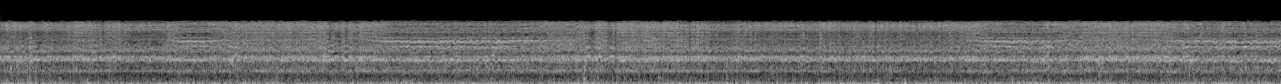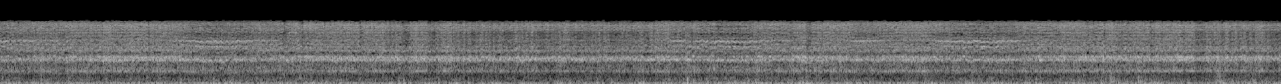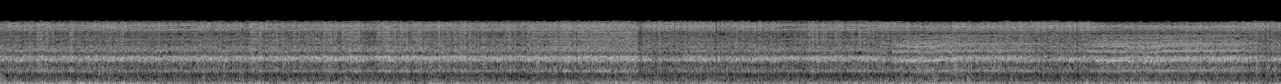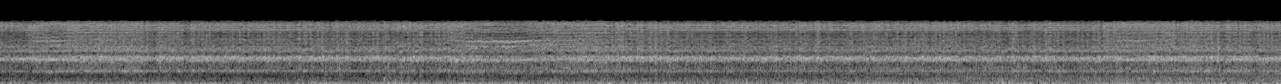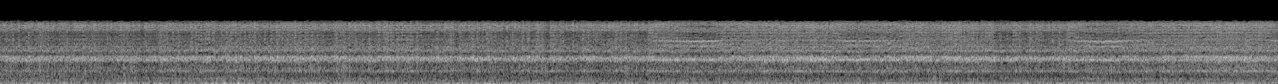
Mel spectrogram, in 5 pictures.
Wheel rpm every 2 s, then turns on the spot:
170, 160, 160, 170, 170, 170, 160, 160, 160, 160, 170, 170, 170, 170, 170, 170, 170, 160, 160, 160, 170, 170, 170, 170, 160, 170, 170, 170, 170, 160, 160, 160.
none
